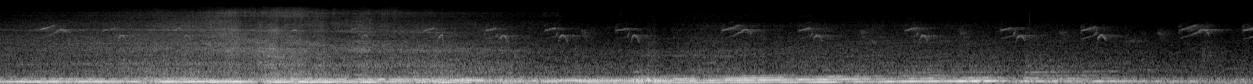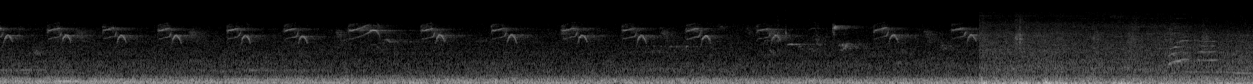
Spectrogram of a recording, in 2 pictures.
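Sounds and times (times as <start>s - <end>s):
vehicle engine hum: 0.0s - 14.1s, 22.3s - 25.0s
low traffic rumble: 0.0s - 25.0s
bird chirping: 0.4s - 25.0s.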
